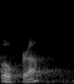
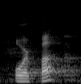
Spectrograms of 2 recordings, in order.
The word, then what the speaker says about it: Orpah: But what we do find in the exchange between Ruth and Orpah, not Oprah, Orpah, I think I'm saying that right,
